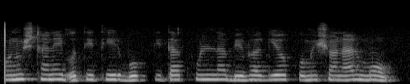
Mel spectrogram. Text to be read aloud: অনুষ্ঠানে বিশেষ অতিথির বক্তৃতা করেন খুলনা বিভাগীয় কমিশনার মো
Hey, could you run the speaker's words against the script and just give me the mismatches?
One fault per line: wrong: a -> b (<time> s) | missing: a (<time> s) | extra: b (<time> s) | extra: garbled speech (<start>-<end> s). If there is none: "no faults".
missing: বিশেষ (0.6 s)
missing: করেন (1.8 s)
